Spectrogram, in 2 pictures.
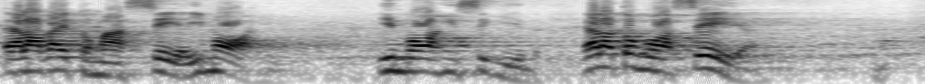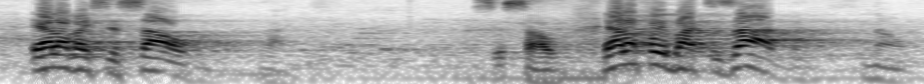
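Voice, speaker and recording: A man's voice: on the high side, big pitch swings, moderate pace, a little hiss or hum. A man with a Brazilian accent preaching a sermon in an earnest way, often repeating key phrases and calling out to the congregation. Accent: Brazilian Portuguese. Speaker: pastor. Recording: echoey hall with faint ambience.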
